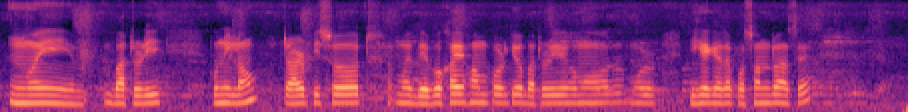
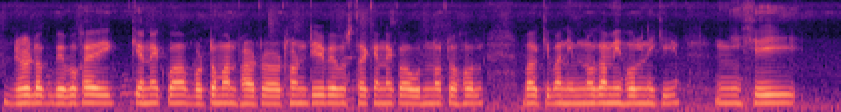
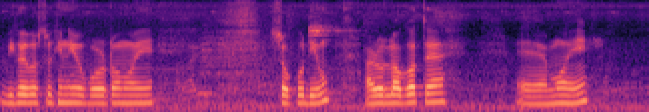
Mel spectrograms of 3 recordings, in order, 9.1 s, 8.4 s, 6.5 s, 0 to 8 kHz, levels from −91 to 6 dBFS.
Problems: none marked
